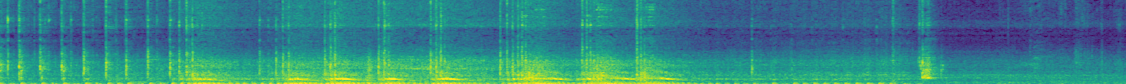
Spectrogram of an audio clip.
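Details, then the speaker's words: TVS Ntorq scooter after clutch cleaning and refitting, running with clutch cover off: starts and settles into an even idle with steady light clatter, belt neither too tight nor too loose, clutch working properly. "Friends हमने start किया आप देख सकते belt जो है ज्यादा tight भी नहीं है और ज्यादा लूज भी नहीं है अपने पोजीशन में जो है दोस्तों आ चुका है और क्लच हमारा प्रॉपर वर्किंग हो रहा है"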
